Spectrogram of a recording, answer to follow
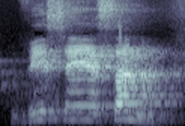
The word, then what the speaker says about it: विशेषण: ध्यान दीजिएगा, हम लोग सभी बोलते हैं विशेषण, इसमें यहाँ ये न प्रयुक्त नहीं हुआ है, मूर्धन्य न इसमें प्रयुक्त हुआ है, इसलिए इसका जब हम उच्चारण करें तो इस पर सावधानी रखें।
